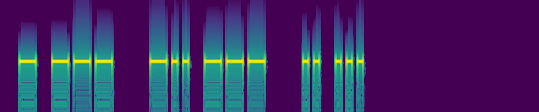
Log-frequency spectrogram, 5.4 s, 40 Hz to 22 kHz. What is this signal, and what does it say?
Morse code, heard as a keyed tone, about 22 wpm, 700 Hz. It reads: TO DO IS
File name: practice / 22wpm / Sets of 6 Words - 22wpm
